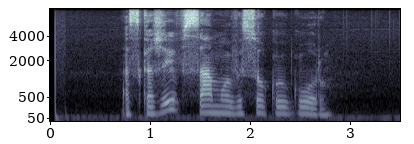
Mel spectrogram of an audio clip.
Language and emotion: Russian, neutral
